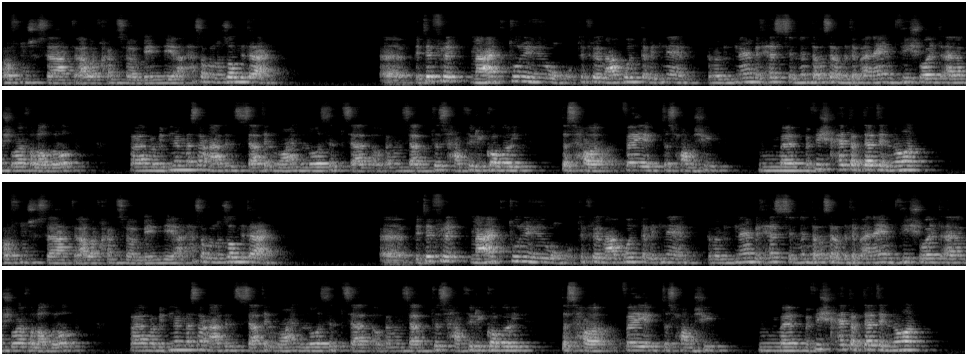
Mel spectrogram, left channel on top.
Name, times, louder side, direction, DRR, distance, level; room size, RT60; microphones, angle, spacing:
voice 1, 0.0-2.7 3.8-10.3 10.9-14.8 15.2-16.8 17.2-18.7, left 1 dB, 5° right, -4 dB, 1.2 m, -26 dB
4.3 x 2.0 x 2.6 m, 0.40 s
head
